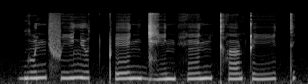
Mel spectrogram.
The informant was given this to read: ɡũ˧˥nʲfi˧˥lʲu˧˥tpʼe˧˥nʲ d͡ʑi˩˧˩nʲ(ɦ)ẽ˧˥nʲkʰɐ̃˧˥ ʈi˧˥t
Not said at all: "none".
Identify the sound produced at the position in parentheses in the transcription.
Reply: h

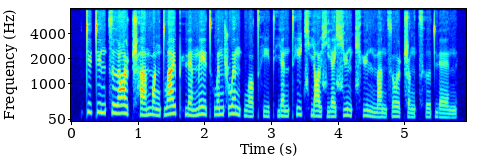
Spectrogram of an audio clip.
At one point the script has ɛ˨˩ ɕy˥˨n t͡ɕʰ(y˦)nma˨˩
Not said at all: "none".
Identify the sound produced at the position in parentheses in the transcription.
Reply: y˥˨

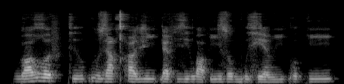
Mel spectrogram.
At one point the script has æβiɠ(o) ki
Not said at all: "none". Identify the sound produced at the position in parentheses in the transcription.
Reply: o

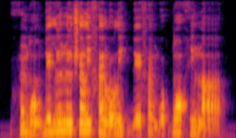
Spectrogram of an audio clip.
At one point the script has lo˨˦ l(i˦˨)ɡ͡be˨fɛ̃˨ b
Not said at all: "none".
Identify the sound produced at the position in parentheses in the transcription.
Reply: i˦˨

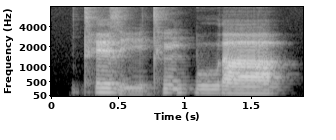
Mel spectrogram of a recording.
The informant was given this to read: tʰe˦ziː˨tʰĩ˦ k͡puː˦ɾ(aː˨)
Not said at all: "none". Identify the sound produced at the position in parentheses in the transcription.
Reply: aː˦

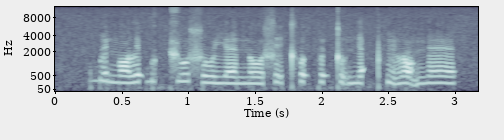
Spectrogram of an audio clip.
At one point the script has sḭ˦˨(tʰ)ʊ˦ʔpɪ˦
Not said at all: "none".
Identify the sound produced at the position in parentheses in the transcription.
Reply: tʰ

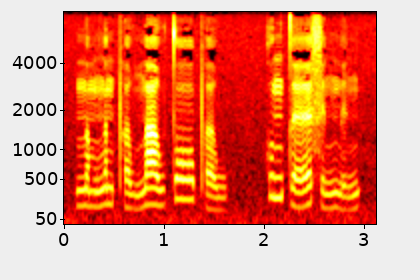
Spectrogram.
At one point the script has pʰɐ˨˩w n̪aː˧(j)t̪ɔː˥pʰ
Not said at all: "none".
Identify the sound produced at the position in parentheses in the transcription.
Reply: w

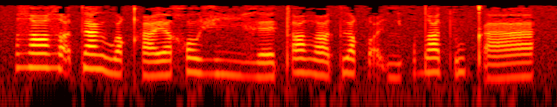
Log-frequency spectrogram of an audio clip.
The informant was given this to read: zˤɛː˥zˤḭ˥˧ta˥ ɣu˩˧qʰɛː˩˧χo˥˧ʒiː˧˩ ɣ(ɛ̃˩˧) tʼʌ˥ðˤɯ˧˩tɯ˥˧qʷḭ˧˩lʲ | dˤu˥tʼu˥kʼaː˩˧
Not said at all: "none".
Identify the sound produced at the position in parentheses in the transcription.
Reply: ɛ˩˧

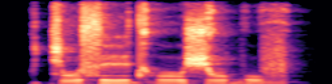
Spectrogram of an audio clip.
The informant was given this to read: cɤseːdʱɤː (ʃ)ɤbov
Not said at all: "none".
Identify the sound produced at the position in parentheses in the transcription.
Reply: ʃ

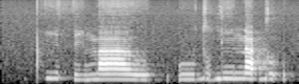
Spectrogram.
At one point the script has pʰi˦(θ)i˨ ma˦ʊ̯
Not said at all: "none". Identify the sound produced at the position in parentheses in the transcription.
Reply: θ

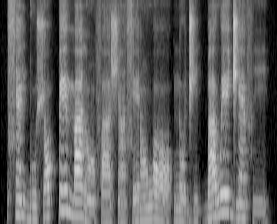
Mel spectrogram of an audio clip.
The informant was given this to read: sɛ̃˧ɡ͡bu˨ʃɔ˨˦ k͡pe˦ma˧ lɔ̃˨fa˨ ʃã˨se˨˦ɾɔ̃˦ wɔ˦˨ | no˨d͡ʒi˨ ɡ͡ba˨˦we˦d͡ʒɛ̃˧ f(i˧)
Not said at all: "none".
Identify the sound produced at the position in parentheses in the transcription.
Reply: i˧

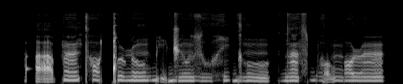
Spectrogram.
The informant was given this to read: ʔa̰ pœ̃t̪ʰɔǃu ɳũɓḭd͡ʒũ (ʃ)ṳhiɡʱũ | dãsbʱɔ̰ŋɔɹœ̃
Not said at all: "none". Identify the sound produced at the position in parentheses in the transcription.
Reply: z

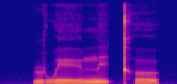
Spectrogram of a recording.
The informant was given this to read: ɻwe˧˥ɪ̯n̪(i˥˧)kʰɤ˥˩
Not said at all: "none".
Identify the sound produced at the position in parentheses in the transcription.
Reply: i˥˧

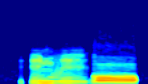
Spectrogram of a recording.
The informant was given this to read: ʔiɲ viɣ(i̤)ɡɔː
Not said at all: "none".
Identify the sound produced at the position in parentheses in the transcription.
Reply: i̤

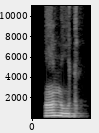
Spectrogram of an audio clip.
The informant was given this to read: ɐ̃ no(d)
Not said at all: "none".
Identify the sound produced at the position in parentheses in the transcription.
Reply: d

